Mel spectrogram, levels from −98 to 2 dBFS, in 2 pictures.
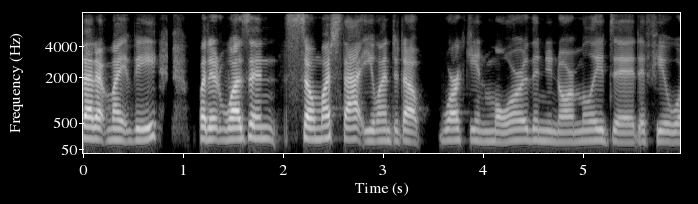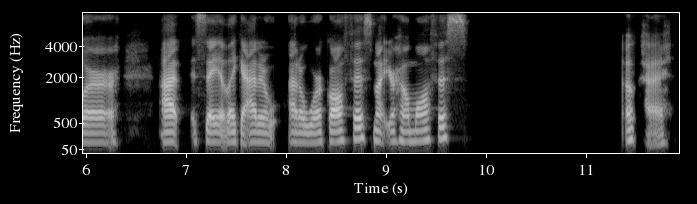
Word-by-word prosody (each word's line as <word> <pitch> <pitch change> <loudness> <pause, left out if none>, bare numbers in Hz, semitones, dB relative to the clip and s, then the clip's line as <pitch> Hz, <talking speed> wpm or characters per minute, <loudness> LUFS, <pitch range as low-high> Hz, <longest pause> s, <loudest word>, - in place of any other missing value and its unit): that 215 -1 +10
it 200 - +6
might 190 -3 +1
be, 195 +6 +1 0.4
but 215 -1 +6
it 205 -2 +3
wasn't 205 0 +6
so 215 -3 +6
much 215 +3 +3
that, 205 -3 +4
you 175 +1 -3
ended 180 -1 -3
up 170 -3 +3
working 185 -1 -2
more 170 +3 -3
than 185 -1 -7
you 175 - -7
normally 170 +3 -4
did 160 -3 -5
if 170 - -9
you 170 -1 -5
were 155 -1 -3 0.4
at, - - +4
say - - -1
like, 165 - -4
at 165 0 +1
a 155 -1 -4 0.2
at 165 -1 -2
a 155 - -4
work 155 +3 -5
office, 190 +6 -1
not 175 -1 -2
your 170 - -4
home 170 -1 -5
office? 205 +5 -4 1.6
Okay. - - -4
180 Hz, 180 wpm, -25 LUFS, 165-200 Hz, 1.6 s, that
